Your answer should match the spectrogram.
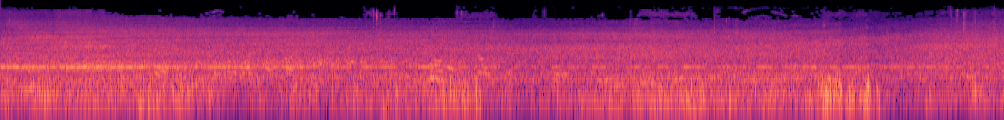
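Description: Steady engine noise with a constant, unchanging whine held throughout, and a few low thumps near the end.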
